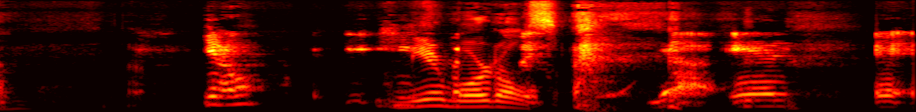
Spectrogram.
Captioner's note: laughing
